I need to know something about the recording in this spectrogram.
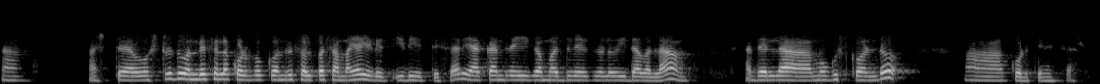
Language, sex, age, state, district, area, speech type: Kannada, female, 18-30, Karnataka, Davanagere, rural, conversation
